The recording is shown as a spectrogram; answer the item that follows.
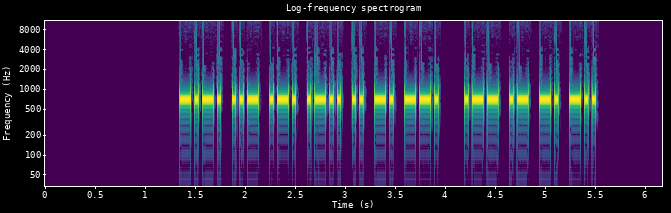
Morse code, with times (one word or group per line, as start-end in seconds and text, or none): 1.4-3.9 CURLING
4.2-5.5 WAND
